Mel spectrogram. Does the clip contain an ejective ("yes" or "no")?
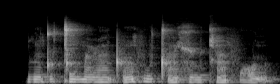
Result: yes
